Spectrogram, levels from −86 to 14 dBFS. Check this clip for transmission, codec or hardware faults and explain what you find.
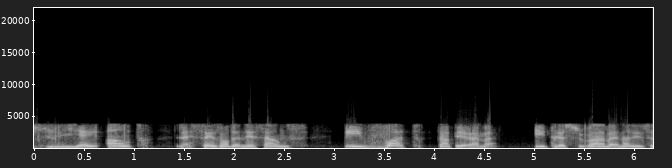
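The clip is speech carrying three kinds of fault: narrowband iLBC coding throughout, two bit error spikes, and one short gap from lost iLBC frames.

iLBC codec, throughout the clip. The sound is confined to roughly 200 Hz to 3.7 kHz, and the codec runs in iLBC's 30 ms frame mode at about 13.33 kbps. Each frame's excitation is coded on its own, giving a plainly audible rough, synthetic texture.

Bit error spikes at 4.27 s and 5.51 s. In each, a single flipped bit made one sample jump by a power of two and snap back. This is heard as a sharp, broadband tick, unrelated to the speech around it.

Lost iLBC frames, 4.59 to 4.62 s. The 30 ms gap fits a single lost frame. The decoder filled it by repeating the last pitch cycle mixed with noise, so it sounds like a brief held, buzzy or breathy vowel. The voice is right again almost at once after.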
